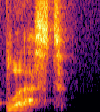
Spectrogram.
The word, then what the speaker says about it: blessed: Even like adding that extra syllable, it's not blessed. You can say blessed, and then all of a sudden it's like really spiritual.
